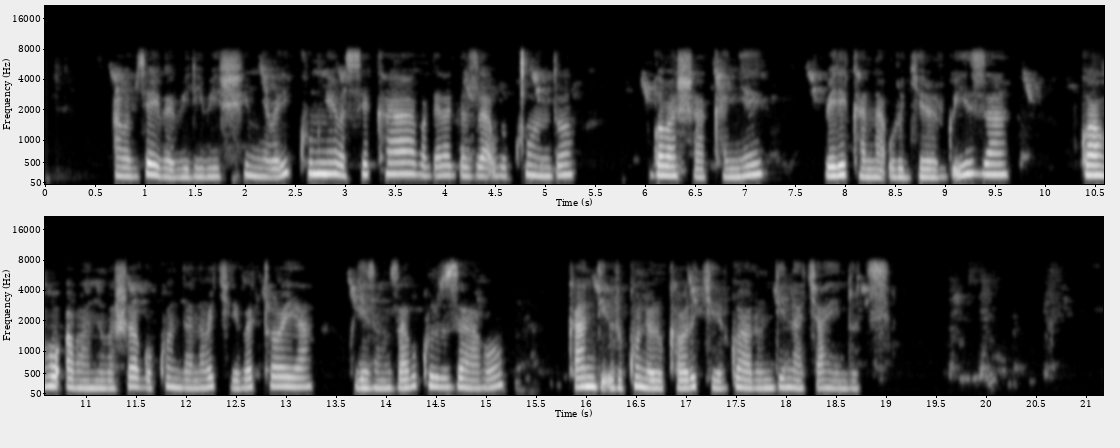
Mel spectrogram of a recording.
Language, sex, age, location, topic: Kinyarwanda, female, 18-24, Kigali, health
